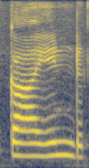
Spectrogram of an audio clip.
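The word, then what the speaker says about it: kind: हैं के आई एन डी के आई एन डी तो क्या हो जाएगा इसको हम पढ़ेंगे काइंड कैसे पढ़ेंगे किंड नहीं पढ़ेंगे इसको हम पढ़ते हैं काइंड ओके के आई एनडी काइंड तो ऐसे ही हम पढ़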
